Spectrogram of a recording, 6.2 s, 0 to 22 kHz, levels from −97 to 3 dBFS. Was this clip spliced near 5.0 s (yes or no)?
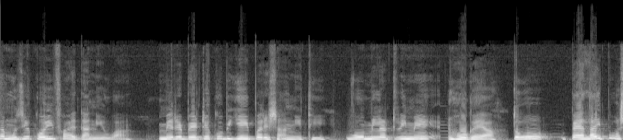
no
